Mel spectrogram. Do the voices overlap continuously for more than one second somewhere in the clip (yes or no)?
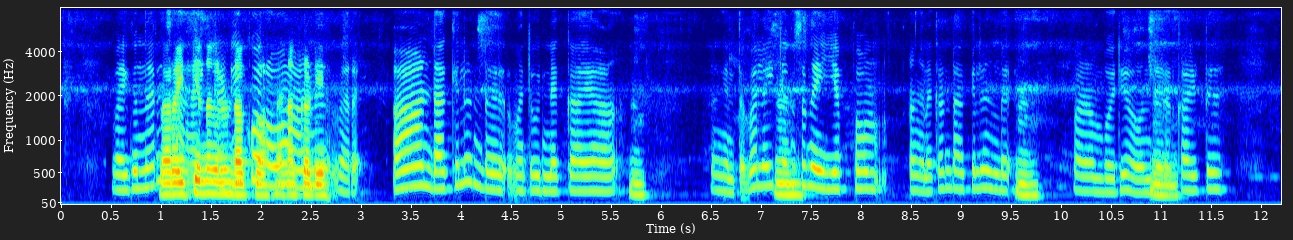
yes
